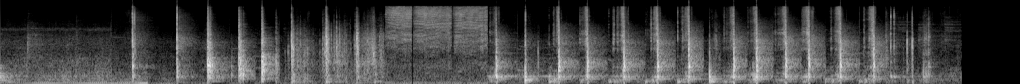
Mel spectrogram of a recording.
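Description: Kitchen knife chopping a sweet potato into rounds on a cutting board: a run of sharp knocks, settling into about three a second, that cuts off abruptly near the end.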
